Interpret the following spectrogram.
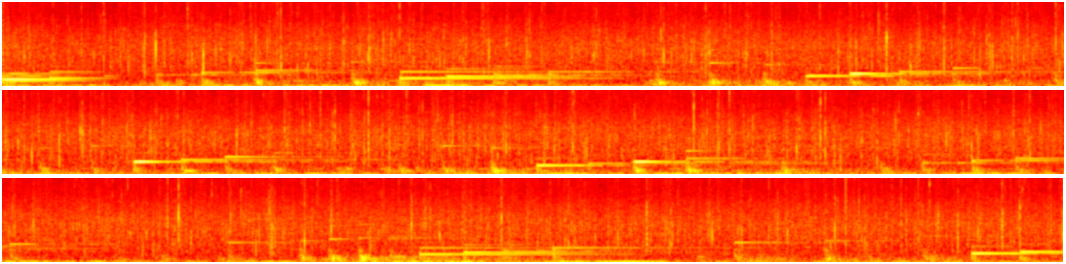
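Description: Slow, soft piano music, one or two sustained notes at a time in a low-to-middle register, over a steady sound of light rain falling.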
